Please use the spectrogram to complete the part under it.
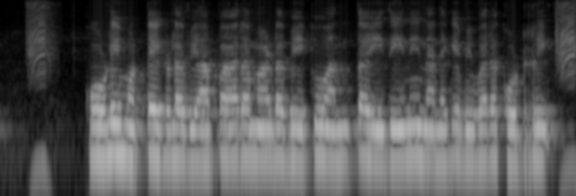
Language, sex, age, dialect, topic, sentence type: Kannada, female, 36-40, Central, agriculture, question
